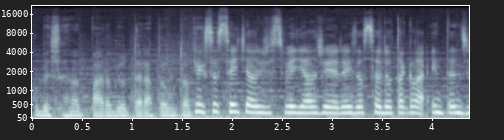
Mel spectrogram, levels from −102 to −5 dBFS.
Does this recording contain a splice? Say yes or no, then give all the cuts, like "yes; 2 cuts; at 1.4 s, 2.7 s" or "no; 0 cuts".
yes; 1 cut; at 1.6 s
